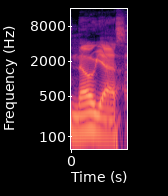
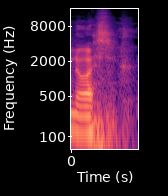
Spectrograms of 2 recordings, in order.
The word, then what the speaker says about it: Noise: Is that how you say his name? I just Yeah. think it's no yes. Yeah, I thought it was No Yes. It's definitely Noise.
